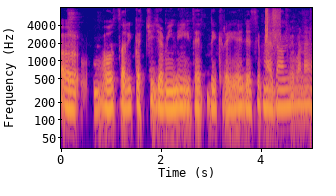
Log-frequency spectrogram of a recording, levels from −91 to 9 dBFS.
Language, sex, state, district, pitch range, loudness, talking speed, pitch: Hindi, female, Uttar Pradesh, Jyotiba Phule Nagar, 155-170 Hz, -18 LUFS, 165 wpm, 160 Hz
